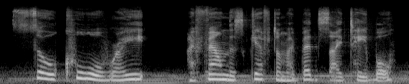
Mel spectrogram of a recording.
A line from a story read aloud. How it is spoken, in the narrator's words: he exclaimed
